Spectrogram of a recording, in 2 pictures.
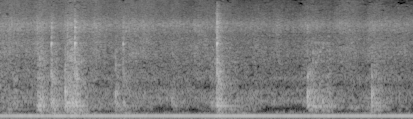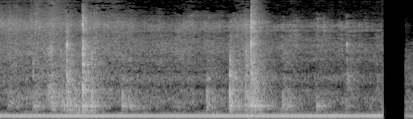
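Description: A spoon stirring and scraping potato filling around a stainless steel kadai, with irregular clicks of metal on the pan over a low sizzle of frying.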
